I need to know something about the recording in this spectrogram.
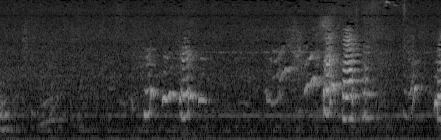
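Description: A young child's high-pitched voice calling out in the background in two short bursts, about a second and a half in and again near three seconds in.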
